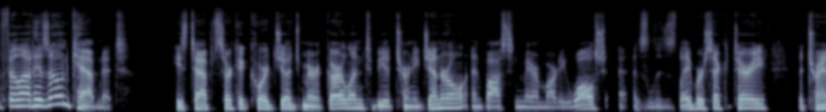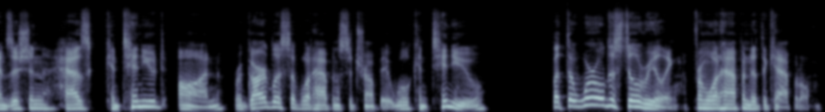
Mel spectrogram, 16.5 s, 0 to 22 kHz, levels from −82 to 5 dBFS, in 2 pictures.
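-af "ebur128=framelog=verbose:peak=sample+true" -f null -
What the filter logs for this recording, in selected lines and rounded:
Integrated loudness:
  I:         -22.4 LUFS
  Threshold: -32.8 LUFS
Loudness range:
  LRA:         4.6 LU
  Threshold: -43.2 LUFS
  LRA low:   -25.7 LUFS
  LRA high:  -21.1 LUFS
Sample peak:
  Peak:       -6.6 dBFS
True peak:
  Peak:       -6.6 dBFS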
